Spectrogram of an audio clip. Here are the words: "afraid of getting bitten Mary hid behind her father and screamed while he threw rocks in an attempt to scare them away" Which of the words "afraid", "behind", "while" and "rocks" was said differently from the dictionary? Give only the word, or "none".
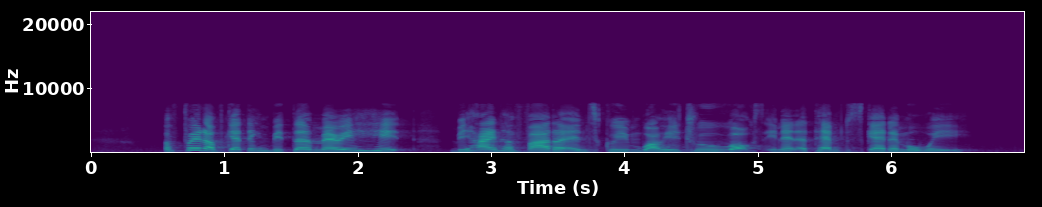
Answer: rocks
